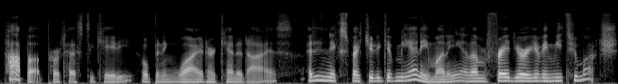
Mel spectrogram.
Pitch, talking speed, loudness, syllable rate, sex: 140 Hz, 260 wpm, -22 LUFS, 6.9 syllables/s, male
